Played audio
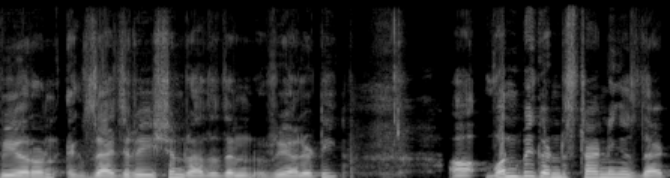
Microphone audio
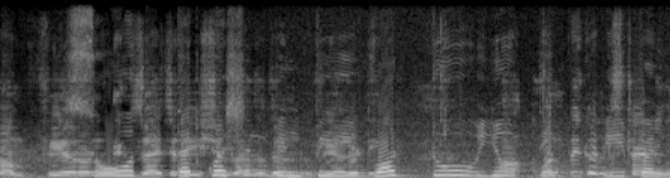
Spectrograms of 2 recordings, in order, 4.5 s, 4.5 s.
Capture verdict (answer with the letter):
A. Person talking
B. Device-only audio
A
